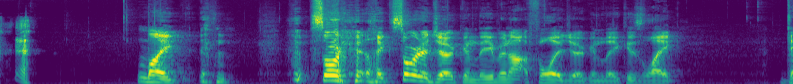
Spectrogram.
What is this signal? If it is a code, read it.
Speech in English. There is no code.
